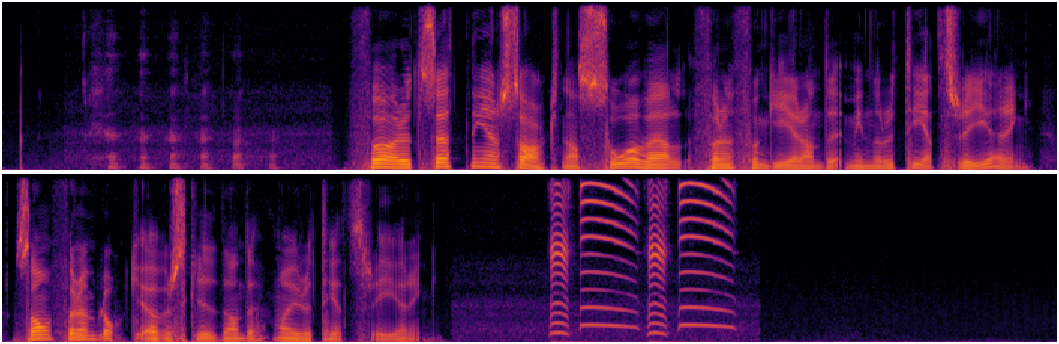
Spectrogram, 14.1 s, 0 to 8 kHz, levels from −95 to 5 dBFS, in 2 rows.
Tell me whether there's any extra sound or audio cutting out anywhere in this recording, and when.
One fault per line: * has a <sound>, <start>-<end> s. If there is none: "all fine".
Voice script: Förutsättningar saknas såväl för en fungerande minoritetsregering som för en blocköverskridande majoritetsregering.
* has a laugh, 0.5-2.1 s
* has a squeak, 10.7-11.9 s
